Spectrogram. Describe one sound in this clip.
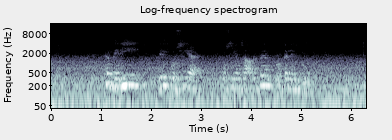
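A man speaks calmly into nearby microphones.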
